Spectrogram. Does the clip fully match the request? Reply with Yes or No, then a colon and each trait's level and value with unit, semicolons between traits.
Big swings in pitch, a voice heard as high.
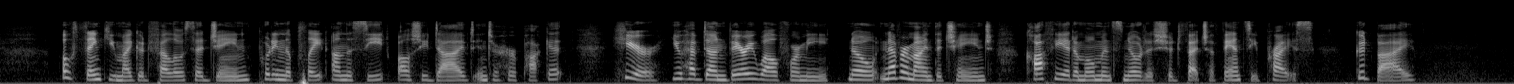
No: average, 3.1 semitones; high, 205 Hz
